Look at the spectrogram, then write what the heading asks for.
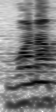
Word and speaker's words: wanna: Want to को spoken English में wanna pronounce करते हैं।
